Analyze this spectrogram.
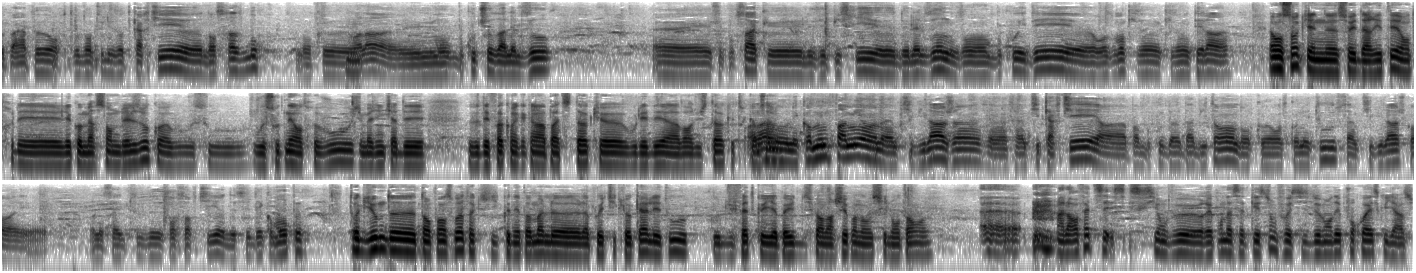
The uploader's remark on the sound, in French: Diffusé en direct sur RBS le 6 Mai 2023 depuis la Rue Watteau à l'Elsau, à l'occasion de l'événement "Capsule Temporelle" de la Compagnie Lu²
